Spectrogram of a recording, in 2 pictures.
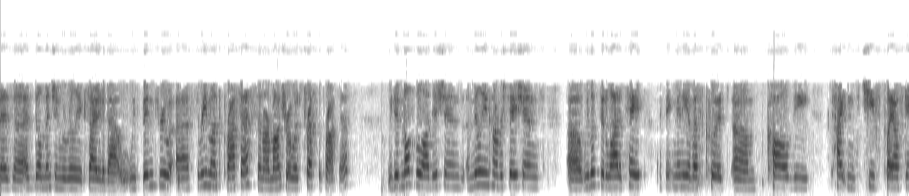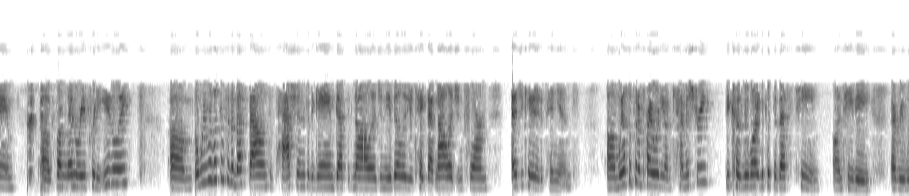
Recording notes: ESPN conference call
